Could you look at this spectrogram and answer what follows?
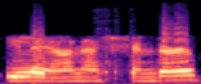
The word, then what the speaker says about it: Ileana Schinder: Ileana, am I pronouncing your name correctly? – Yes, you are, Tom. Yes, my name is Ileana Schinder, but yeah, you're pronouncing it very, very well.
